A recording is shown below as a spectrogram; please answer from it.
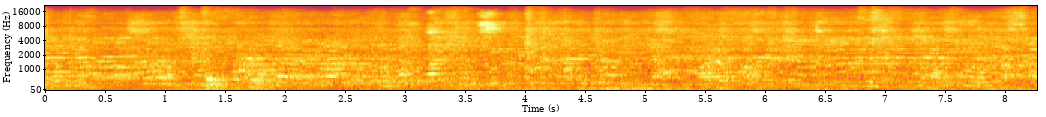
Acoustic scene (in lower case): crowded indoor space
